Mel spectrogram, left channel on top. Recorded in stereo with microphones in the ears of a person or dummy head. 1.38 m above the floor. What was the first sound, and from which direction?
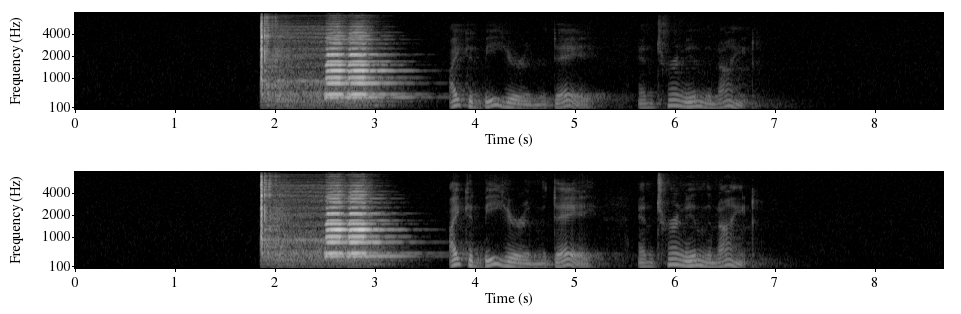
A car horn, centre (ahead or behind).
